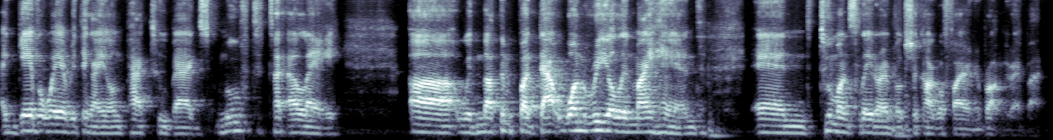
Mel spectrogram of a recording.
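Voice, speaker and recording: In an echoey room, a New York actor appearing as a guest chats casually at a normal speed in a fairly low voice. He rambles, with lots of fillers and restarts.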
